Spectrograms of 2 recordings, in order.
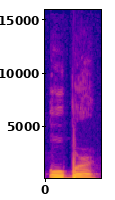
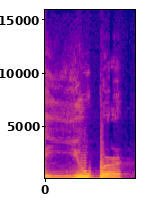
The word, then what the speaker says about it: Uber: louvor esse som de Uber tem som de u aquele um longo então Uber Uber Uber é Uber e não é ilber ilber tão Uber SOS ele tem som de u mais longo E se ele tem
